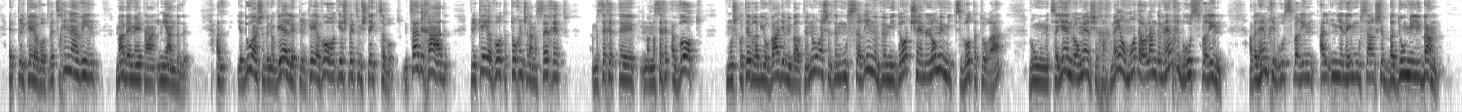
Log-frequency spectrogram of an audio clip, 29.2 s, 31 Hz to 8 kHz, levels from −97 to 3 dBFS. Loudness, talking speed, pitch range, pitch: -24 LUFS, 120 wpm, 155-200 Hz, 175 Hz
